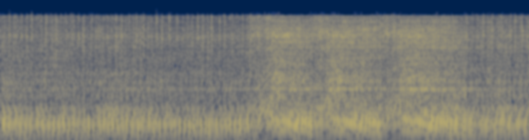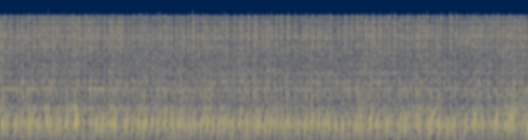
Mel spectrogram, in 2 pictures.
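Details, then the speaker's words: Chainsaw previously surging with dropouts and not responding to carb adjustment, after richening the mixture: three quick blips then a steady even high buzz, no dips or hunting; running well. "Ну, бачите, працює добре."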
